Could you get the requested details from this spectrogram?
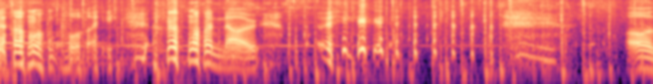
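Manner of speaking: real laughing fit between phrases. Real, not acted. Player cracking up over being blackout drunk, laughing. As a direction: crack up helplessly while talking.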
